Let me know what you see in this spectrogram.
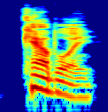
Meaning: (noun) 1. A man who tends free-range cattle, especially in the American West 2. A man who identifies with cowboy culture, including wearing a cowboy hat and being a fan of country and western music
- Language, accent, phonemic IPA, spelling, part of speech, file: English, Australia, /ˈkaʊˌbɔɪ/, cowboy, noun / verb, En-au-cowboy.ogg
